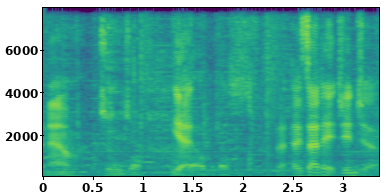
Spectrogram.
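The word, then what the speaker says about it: Ginja: Ginger. Yeah. Is that it? Ginger? Oh, it is just, you say it ginger.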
